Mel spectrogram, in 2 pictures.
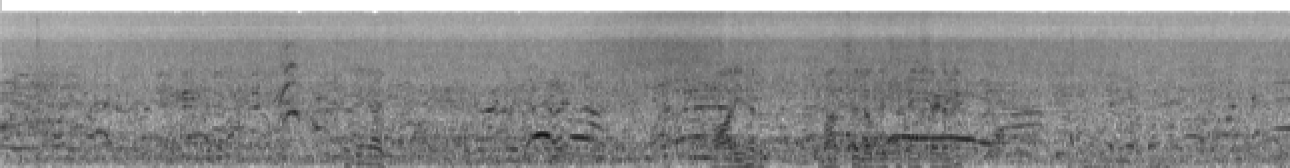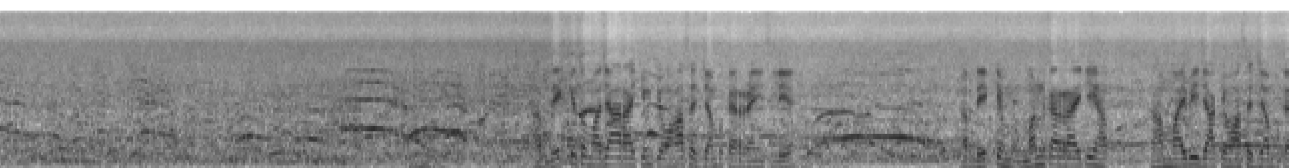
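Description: A large crowd of young men and women shouts and chatters outdoors.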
